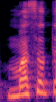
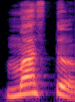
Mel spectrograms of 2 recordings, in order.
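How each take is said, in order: First: मसत as ma-sat; full-letter misreading. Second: मस्त with स joined to त; no vowel between स and त in मस्त; half-letter pronunciation. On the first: Teacher rejects this reading, मसत with full स. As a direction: put a vowel after स in मसत. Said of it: "नहीं". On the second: Teacher answers how to read it, मस्त with half स. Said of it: "कैसे पढ़ेंगे". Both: Shown as a demonstration.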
